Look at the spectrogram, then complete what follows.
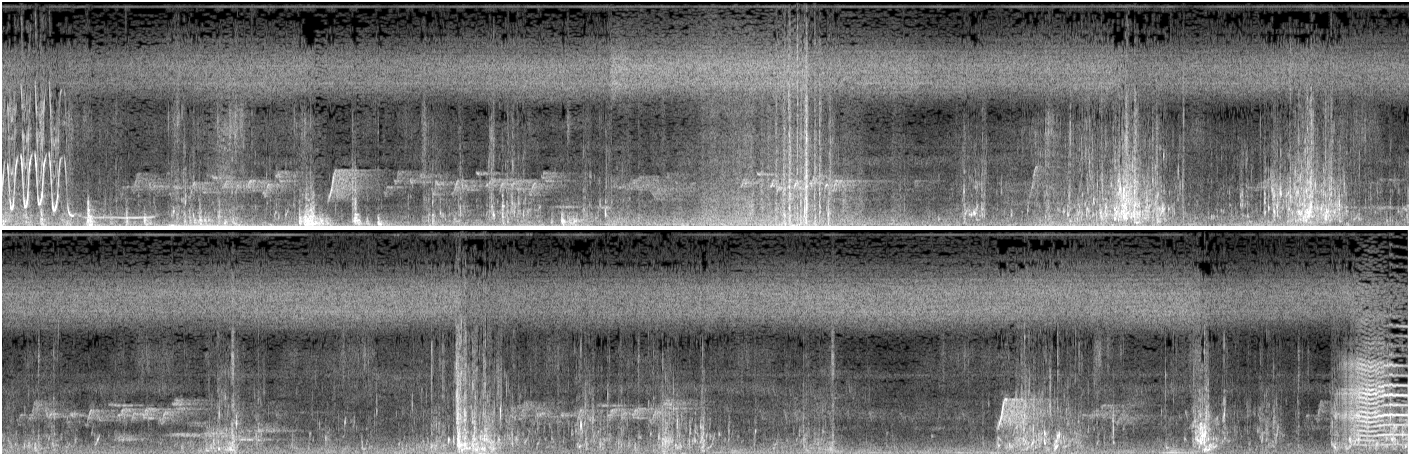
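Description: River water splashing and swishing in irregular strokes every few seconds, with a few bird calls.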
